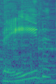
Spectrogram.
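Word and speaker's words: Bede: It's actually pronounced Bade?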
